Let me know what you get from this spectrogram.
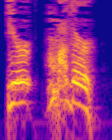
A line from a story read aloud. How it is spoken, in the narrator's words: Annabeth grunted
